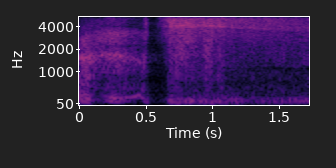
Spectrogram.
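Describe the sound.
A voice imitates the static of an old radio while its channel dial is tuned, a loud, rough hissing rush, broken by a brief pause and then continuing steadily.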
